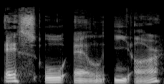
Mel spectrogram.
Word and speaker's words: soler: and this is a very interesting verb indeed it's spelled s-o-l-e-r Soler Soler that's right we'll talk about first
